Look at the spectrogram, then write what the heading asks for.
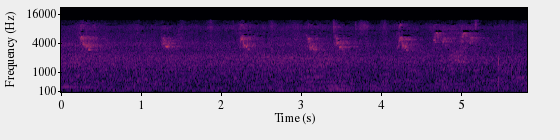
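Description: A small bird chirping over and over: short chirps that fall in pitch, a little more than one a second, over a faint background hum.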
